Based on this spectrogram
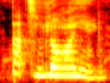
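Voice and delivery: English storybook character protesting; British accent. Acted. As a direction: exclaim it in a put-on British accent. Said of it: "using the British accent".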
